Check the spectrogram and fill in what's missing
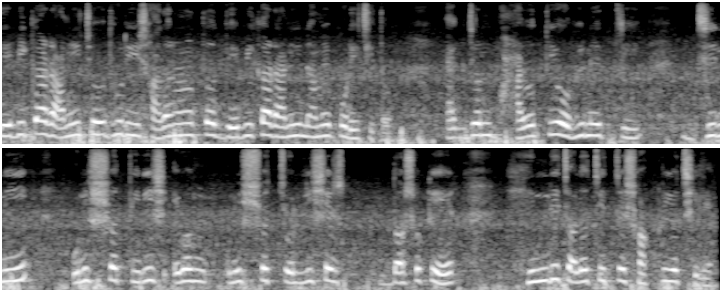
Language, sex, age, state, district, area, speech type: Bengali, female, 60+, West Bengal, Kolkata, urban, read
